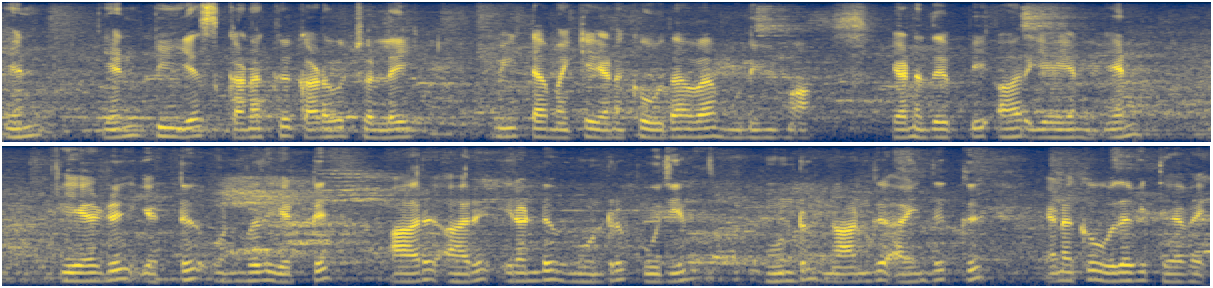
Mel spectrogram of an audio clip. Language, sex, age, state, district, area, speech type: Tamil, male, 18-30, Tamil Nadu, Perambalur, rural, read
